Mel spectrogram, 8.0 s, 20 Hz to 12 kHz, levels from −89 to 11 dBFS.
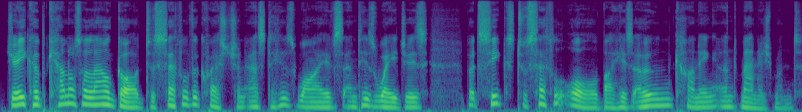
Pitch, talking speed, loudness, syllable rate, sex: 135 Hz, 195 wpm, -20 LUFS, 5.1 syllables/s, male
